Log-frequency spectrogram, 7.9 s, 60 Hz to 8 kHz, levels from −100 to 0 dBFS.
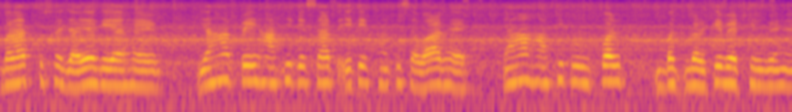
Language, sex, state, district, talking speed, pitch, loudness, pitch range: Hindi, female, Bihar, West Champaran, 180 wpm, 210 Hz, -18 LUFS, 195-230 Hz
